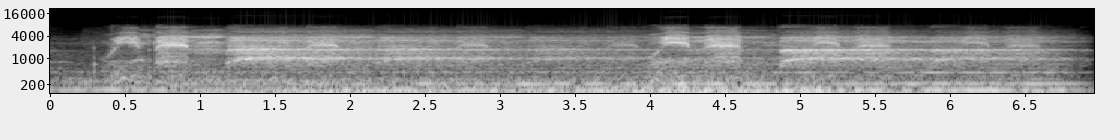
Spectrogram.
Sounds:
Whispering, Human voice

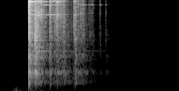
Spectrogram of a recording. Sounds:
Coin (dropping), home sounds

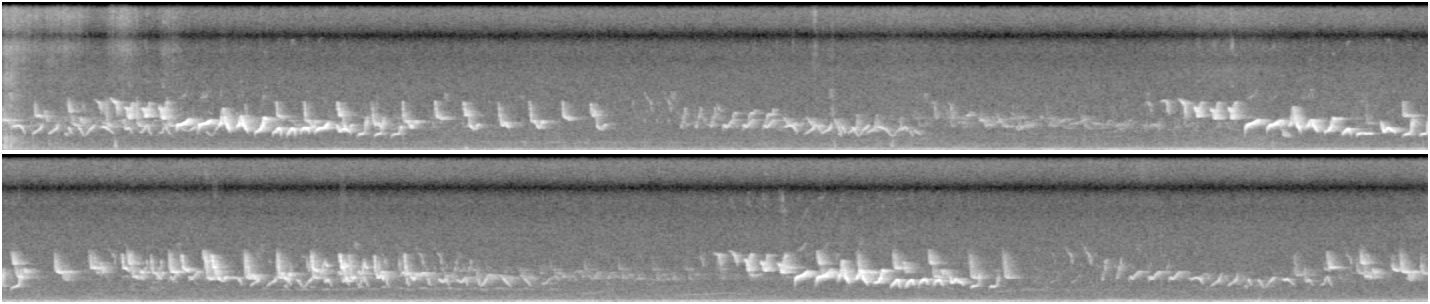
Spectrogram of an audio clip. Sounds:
Animal, bird song, Bird, Wild animals

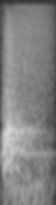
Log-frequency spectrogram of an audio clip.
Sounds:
swish

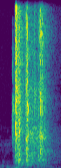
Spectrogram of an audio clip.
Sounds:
Camera, Mechanisms

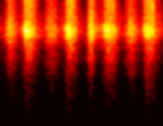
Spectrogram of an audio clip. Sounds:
Musical instrument, Percussion, Music, Rattle (instrument)

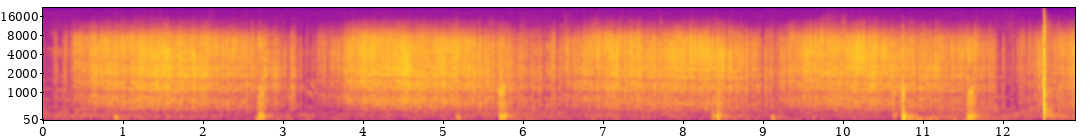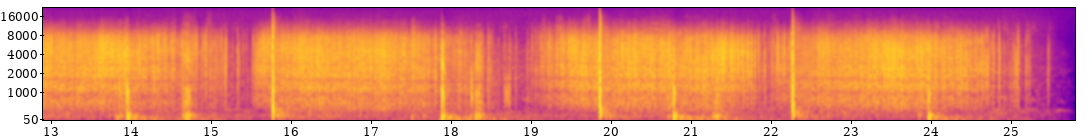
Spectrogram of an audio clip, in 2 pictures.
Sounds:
Explosion, Fireworks

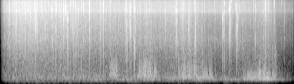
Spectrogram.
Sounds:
Crackle

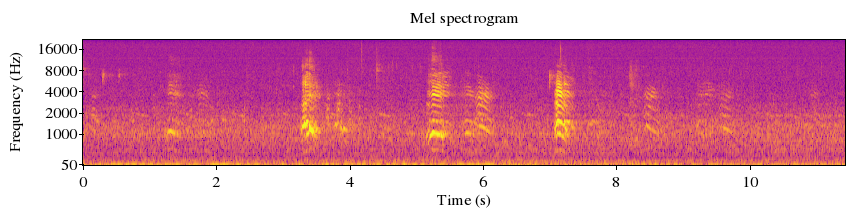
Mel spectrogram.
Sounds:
Wild animals, Gull, Bird, Animal

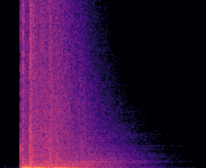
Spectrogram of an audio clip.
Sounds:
Boom, Explosion

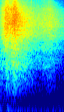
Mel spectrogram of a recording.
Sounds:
Music, Musical instrument, Rattle (instrument), Percussion

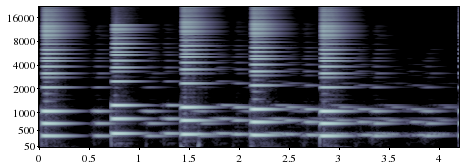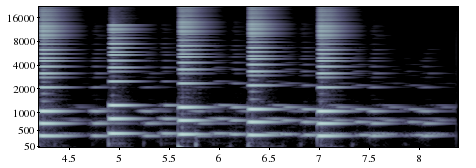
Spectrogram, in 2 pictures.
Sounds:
Alarm, Telephone, Ringtone

